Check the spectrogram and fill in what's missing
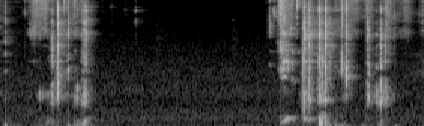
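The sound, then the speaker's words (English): Wet sounds of a person drinking water: a brief burst of sips and swallows, a pause of near silence, then a longer run of gulping and slurping. No talking. “Just a second, let me have some water.”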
